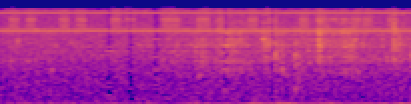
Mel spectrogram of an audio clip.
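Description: A hooked fish splashing faintly and irregularly at the water's surface as it is drawn in, a little louder about a second in.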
